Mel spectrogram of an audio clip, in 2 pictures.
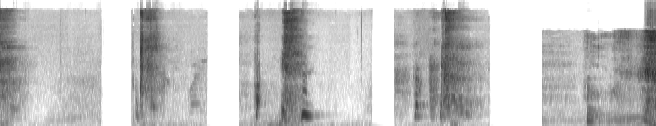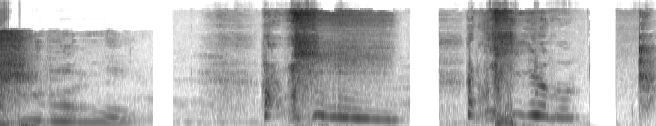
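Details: Several sharp, explosive sneezes in a row from one person, some with a voiced 'achoo' at the end; sneezing.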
